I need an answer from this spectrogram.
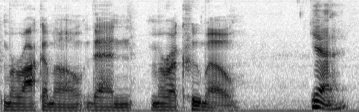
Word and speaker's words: Murakumo: least 10 years pronounced maracas mo for us the main thing that he pointed out is that there actually is not any accentuation on any of the syllables so you should pronounce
